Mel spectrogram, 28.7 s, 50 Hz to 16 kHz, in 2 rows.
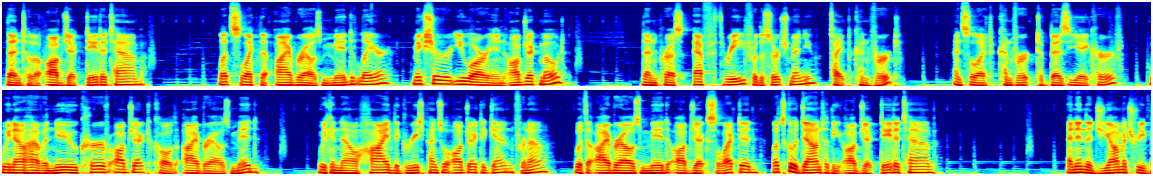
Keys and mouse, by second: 0.1 click, 5.6 click, 9.3 F3, 20.9 click.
